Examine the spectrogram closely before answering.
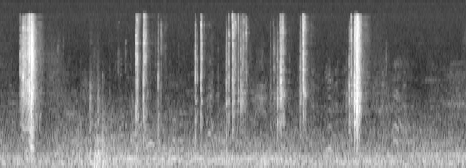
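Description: Metal parts of a rifle click and clack as it is handled.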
